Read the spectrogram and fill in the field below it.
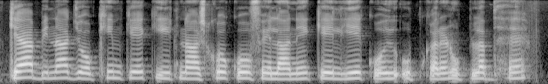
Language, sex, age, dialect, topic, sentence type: Hindi, female, 18-24, Marwari Dhudhari, agriculture, question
